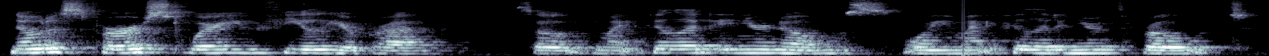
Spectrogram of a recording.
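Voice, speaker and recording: A woman leading a guided breathing and stretching session, giving slow, gentle step-by-step instructions. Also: medium pitch, fairly even intonation, distant mic. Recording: roomy, from away from the mic.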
